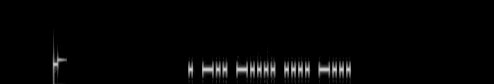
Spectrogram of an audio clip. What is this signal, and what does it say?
Morse code, heard as a keyed tone, about 36 wpm, 700 Hz. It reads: ED6HB
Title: Five Challenging Letter-Number Combinations 35wpm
